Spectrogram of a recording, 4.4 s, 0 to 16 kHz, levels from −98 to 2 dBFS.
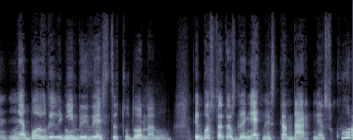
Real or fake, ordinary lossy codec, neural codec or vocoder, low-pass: fake; MP3, 96 kbps; codec, 32 kHz, 1.9 kbps, SNAC; 14.4 kHz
